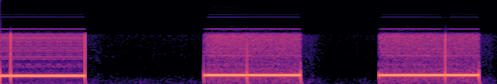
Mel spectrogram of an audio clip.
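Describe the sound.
Telephone tone on an outgoing call being placed, sounding as three loud, steady electronic tone bursts of about a second each, separated by even pauses, with no voices.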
